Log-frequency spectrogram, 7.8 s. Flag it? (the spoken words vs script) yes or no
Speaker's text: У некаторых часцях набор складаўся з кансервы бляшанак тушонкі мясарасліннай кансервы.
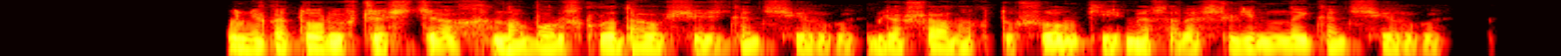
no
